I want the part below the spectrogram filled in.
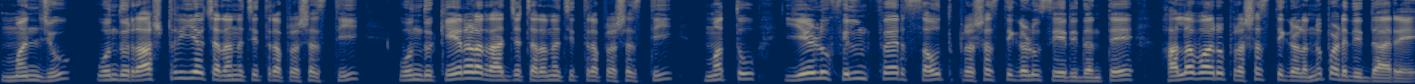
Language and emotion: Kannada, neutral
